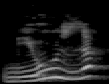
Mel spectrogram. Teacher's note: The P in paper is voiceless. And the S, the za in news is voiced.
